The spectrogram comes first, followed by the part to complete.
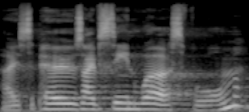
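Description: A woman's voice: medium pitch, fairly even intonation, slow, big-room sound. A woman playing a genteel, haughty lady ghost in an audio drama, speaking in a dry, stately, patronizing way. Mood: dryly gracious.

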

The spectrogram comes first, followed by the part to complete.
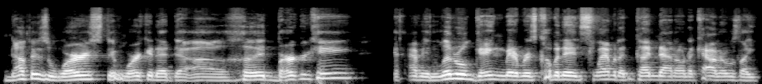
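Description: A man's voice: mid-range voice, normal speed, fairly bright tone. An American man hosting a casual sports podcast, speaking colloquially and repeating phrases for emphasis. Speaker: podcast host.

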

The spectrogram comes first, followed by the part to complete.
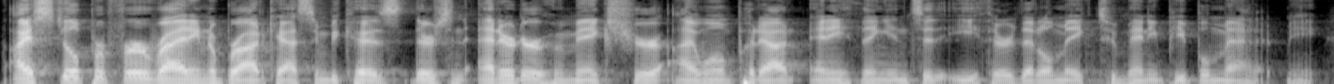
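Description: A man's voice: fairly low pitch, steady tone, fast, pushed and bright, smooth. Man reading a wry sports newsletter. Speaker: newsletter reader and host. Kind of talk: scripted narration of a sports newsletter.

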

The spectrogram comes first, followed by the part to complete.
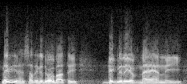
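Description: An actor playing a sardonic, stubborn human prisoner with a dry wit in an old radio drama. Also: male voice, mid-range voice, animated, moderate pace, natural voice, rough recording. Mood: stubborn, defiant. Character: wry, resigned, stubborn human prisoner of aliens. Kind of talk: 1950s radio drama acting.

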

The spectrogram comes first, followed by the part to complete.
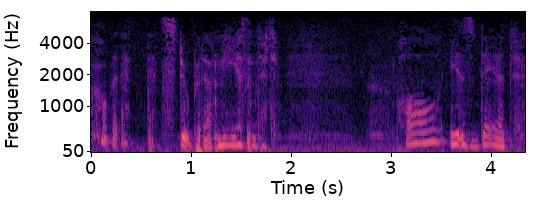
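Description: An actress playing an anxious, sleepless wealthy widow in a radio drama, fretful and halting, often repeating her words. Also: on the low side, lively intonation, dark tone, heavily acted. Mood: edgy, fragile. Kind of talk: old-style radio drama acting. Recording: dull, husky-sounding radio recording with music.

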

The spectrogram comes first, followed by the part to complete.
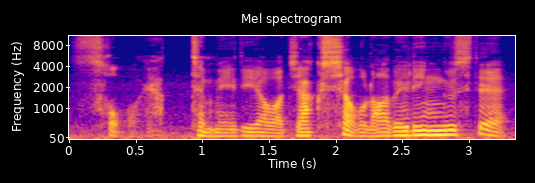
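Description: A man's voice: medium pitch, brisk, slight background noise, natural voice. An actor playing an evasive, argumentative boyfriend in his thirties in naturalistic radio drama dialogue, rambling as he justifies himself. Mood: defensive. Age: 30s. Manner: defensive, rambling self-justification. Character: evasive, argumentative thirty-year-old freelancer boyfriend living with parents.

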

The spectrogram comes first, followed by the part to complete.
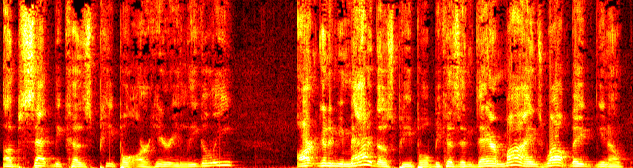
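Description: A man co-hosting a political talk radio show, explaining his views in a casual, opinionated way and working through numbers out loud. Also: medium pitch, expressive, fairly quick.

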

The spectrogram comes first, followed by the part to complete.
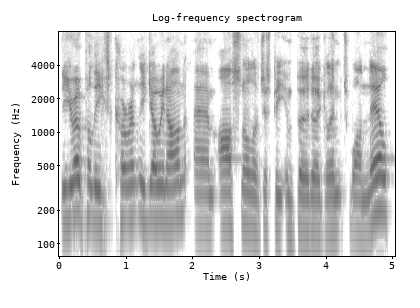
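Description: A young man hosting a casual football podcast, chatty and jokey with lots of ums, his voice a little raspy. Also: on the high side, fairly even intonation, moderate pace, darkish tone. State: slightly raspy voice. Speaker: podcast host.

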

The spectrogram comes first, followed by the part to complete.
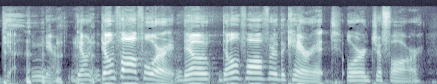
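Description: A woman's voice: a little high, very animated, normal speed, a bit bright. A woman co-hosting a podcast, talking in a casual, informal way peppered with filler words. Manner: informal, uses lots of "like". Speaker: podcast host. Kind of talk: casual conversational podcast chat.

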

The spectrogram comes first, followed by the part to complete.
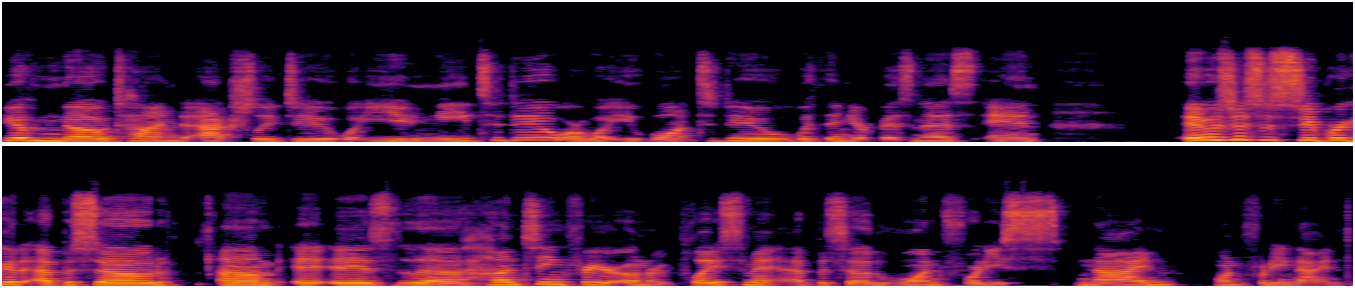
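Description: A woman's voice: a little high, fairly even intonation, moderate pace. Chatty young woman, a bit congested. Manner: chatty, lots of "like" and "um" fillers. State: congested, nasal. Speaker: podcast host, business owner. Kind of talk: casual solo podcast talk.

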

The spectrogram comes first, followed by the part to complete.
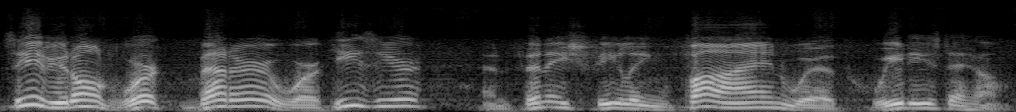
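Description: A male pitchman from vintage radio. He sells emphatically, with hugely swooping intonation and a slightly husky tone. The old recording sounds muffled. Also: sing-song, moderate pace. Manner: emphatic, persuasive. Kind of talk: 1950s radio advertising pitch.

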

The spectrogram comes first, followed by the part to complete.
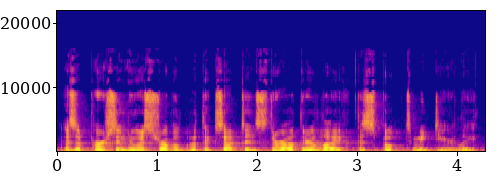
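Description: A man from Michigan reading a sincere, measured listener message to a podcast. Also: sits low, darkish tone, a little hiss or hum.

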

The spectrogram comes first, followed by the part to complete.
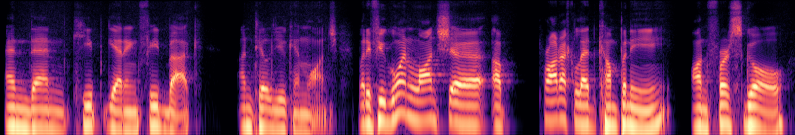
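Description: A man from Kuwait, a startup founder, answering interview questions in a brisk, businesslike way with frequent rhetorical questions. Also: mid-range voice, a little mellow.

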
